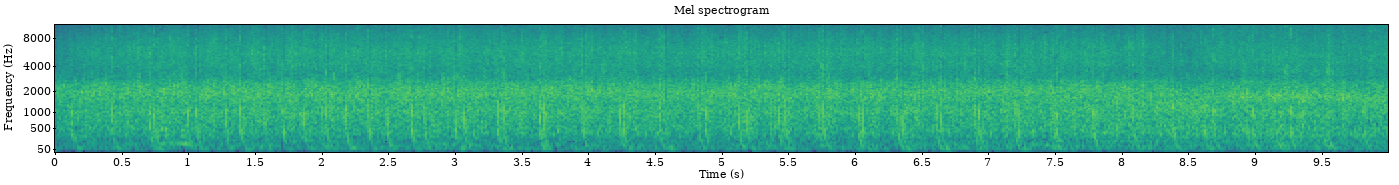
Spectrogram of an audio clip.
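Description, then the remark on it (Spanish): Sustained, loud ovation from a large audience for Ousmane Oumar after his talk at the IS Business School, dense and steady throughout the ten seconds, with countless overlapping claps forming a continuous roar and no voices standing out. “Esta es la ovación que recibió Ousmane Oumar tras su ponencia en el IS Business School, donde ha terminado su maestría en dirección de empresas.”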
